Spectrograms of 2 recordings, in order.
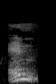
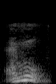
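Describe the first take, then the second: First: The letter ends on a plain m sound. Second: The letter ends with an added u vowel. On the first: This is the English way that was never taught. The speaker calls it right. "M 이렇게 배운 적이 없어요" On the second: This is the Japanese-style way that was taught. The speaker calls it wrong. "일본식으로 배웠어요"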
